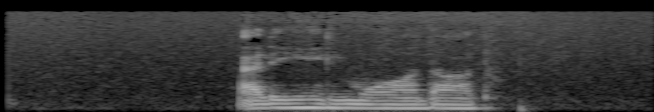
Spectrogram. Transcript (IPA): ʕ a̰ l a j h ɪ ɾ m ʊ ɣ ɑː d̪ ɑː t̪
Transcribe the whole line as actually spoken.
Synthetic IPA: ʕ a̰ l a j h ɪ l m ʊ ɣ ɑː d̪ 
